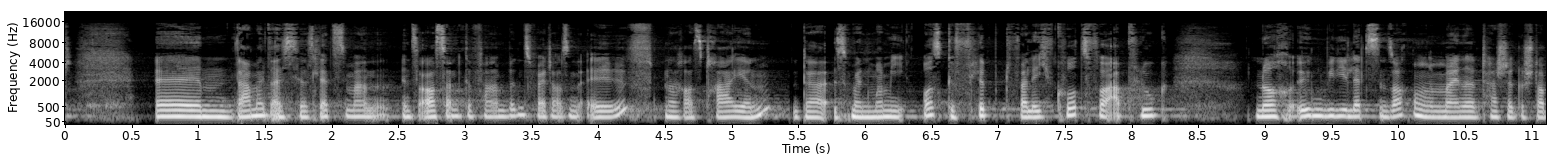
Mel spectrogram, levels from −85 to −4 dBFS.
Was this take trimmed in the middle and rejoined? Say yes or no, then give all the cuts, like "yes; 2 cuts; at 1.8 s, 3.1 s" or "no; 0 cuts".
yes; 2 cuts; at 5.4 s, 7.4 s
